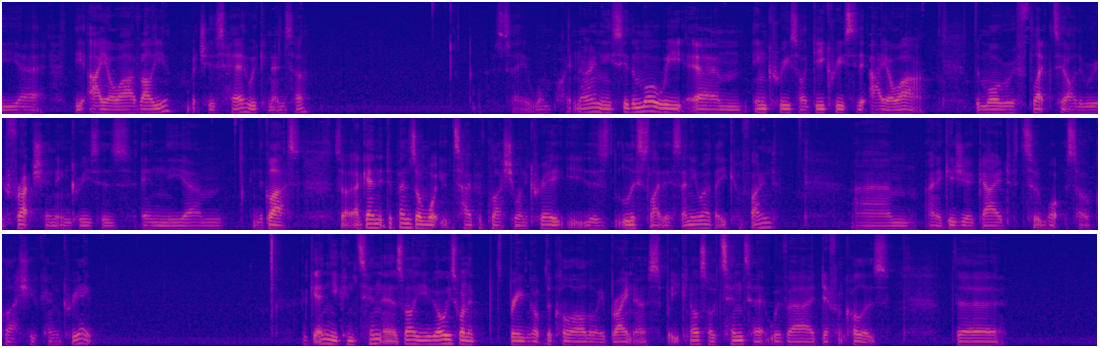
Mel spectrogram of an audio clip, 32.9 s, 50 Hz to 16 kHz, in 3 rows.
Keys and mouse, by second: 1.3 click, 2.6-3.6 drag, 3.5 BackSpace, 7.1-9.4 drag, 9.6 click, 12.3 click, 13.5-14.5 drag, 19.4-20.5 drag, 20.1 BackSpace, 22.7-25.1 drag, 27.3-28.4 drag, 32.5 middle click.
